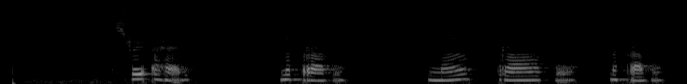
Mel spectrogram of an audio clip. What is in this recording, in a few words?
BGN Straight ahead, Bulgarian; the talking bulgarian phrasebook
